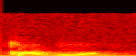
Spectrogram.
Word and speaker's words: Chaldean: So here's a word. Chaldean is really the correct pronunciation.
